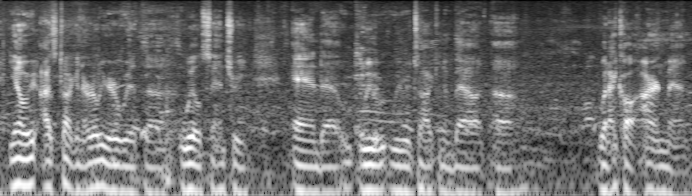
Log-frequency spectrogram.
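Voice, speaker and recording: A man's very deep, low voice with a Texan accent, monotone and flat, at a moderate pace with long, frequent pauses, audible room echo and noticeable background noise. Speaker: high school football webcast commentator. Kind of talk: live sports commentary. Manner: loud; casual, rambling.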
